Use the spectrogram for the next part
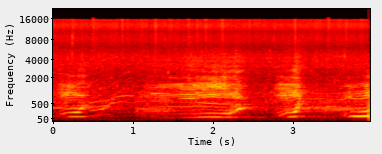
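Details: Part of a full-length male humpback whale song: low pulsing groans, a long wavering mid-pitched wail, then quick upswept whoops repeating near the end, over faint sea noise.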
